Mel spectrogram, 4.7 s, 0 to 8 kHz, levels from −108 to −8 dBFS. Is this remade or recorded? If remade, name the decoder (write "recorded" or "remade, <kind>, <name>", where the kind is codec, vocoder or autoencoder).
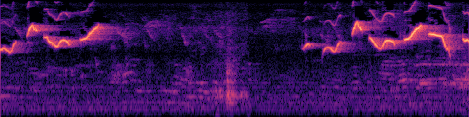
recorded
